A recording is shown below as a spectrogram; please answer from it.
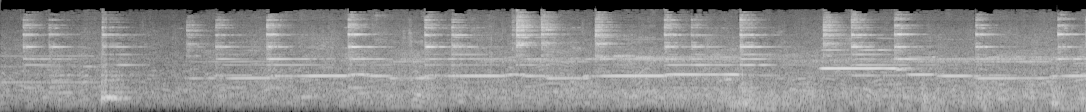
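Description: Metal rings and ornaments on a large portable shrine (mikoshi) jingling in a steady rhythm, about two jangles a second, as the shrine is bounced by its carriers. A high flute melody and crowd voices run underneath.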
